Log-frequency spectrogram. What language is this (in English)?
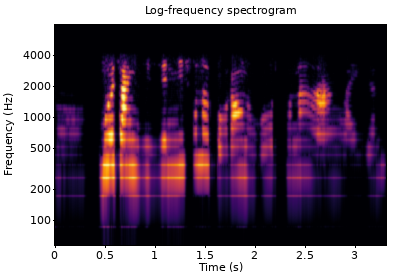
Bodo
